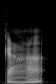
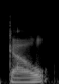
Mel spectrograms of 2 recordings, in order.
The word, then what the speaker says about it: 搞: Is the narrator saying gao or ga? 我搞下個煲， Yeah, they're saying ga, but it looks like here the pronunciation is gao.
